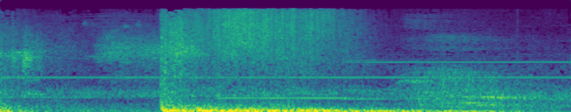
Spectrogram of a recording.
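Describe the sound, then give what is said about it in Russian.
A military bomb explosion bursts in suddenly after a quieter stretch, then rolls on as a loud, deep rumbling roar, with steady sustained tones humming underneath throughout. “Взрыв, военный взрыв, взрыв бомбы, радостный крик толпы и аплодисменты.”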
